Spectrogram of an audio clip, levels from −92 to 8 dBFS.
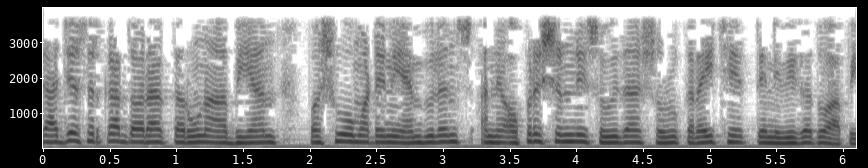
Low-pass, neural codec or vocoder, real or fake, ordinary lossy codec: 3.6 kHz; none; real; none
